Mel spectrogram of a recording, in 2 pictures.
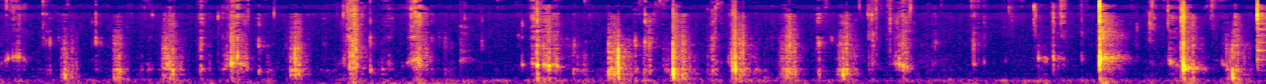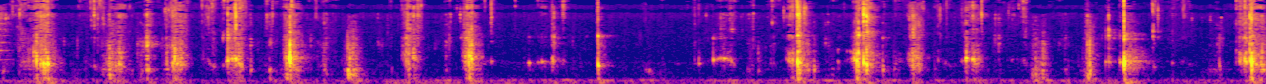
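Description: Soft, sticky material squishes and crunches between fingers close to a microphone.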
